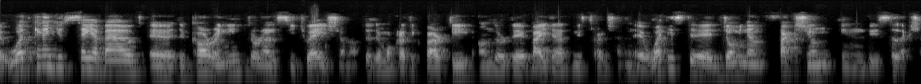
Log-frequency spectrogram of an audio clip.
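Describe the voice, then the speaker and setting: Speaking in a Spanish accent, a man with a fairly high pitch, vocal fry and very wide pitch swings talks at a fairly quick pace with hardly any pauses. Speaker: political show host, interviewer. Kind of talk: interview. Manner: hesitant, many fillers.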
